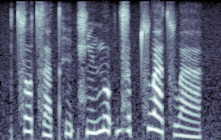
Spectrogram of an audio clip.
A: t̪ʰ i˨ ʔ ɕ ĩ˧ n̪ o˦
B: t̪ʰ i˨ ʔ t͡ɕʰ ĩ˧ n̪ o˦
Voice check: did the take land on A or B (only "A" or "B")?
A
